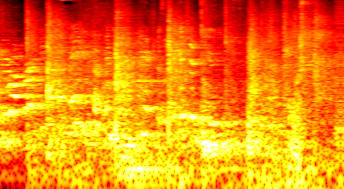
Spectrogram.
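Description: A series of irregular thumps and taps from actors moving about a stage, their steps and bumps mixed with actors' voices.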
